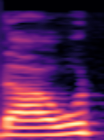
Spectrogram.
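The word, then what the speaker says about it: doubt: है डीओ यू बीटी तो इसको हमने क्या पढ़ा है डाउट क्या पढ़ा है डाउट पढ़ा है इसको डाउ बट नहीं पड़ा है तो इसमें हम बी का प्रोनाउंस नहीं कर रहे हैं तो क्या है टी से पहले बी आता है तो हम उसमें बी का प्रोनाउंस एशन नहीं करते हैं बी साइलेंट रहता है और एम के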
